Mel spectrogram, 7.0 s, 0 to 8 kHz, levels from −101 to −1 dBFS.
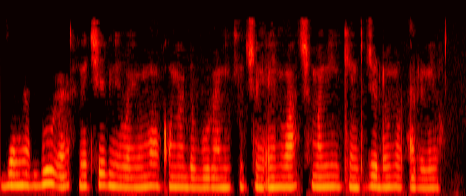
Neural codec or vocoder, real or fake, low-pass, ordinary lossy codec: codec, 24 kHz, 1 kbps, SNAC; fake; 7.2 kHz; MP3, 24 kbps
